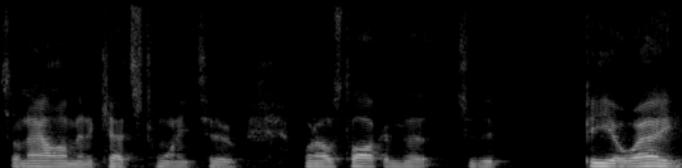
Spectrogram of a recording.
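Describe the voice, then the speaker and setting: The man's voice has a medium pitch. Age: 60s. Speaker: outdoors YouTuber. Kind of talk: casual live chat. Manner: halting, repetitive.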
